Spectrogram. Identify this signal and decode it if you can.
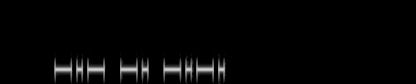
Morse code, heard as a keyed tone, about 22 wpm, 700 Hz. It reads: KNC
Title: USA Call Sign Postfixes - 3 Letters 22wpm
